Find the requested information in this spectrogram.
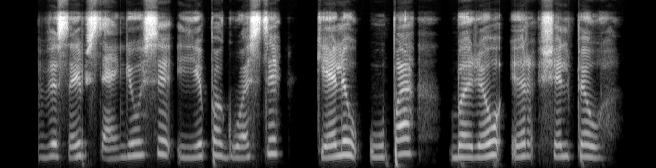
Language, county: Lithuanian, Šiauliai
